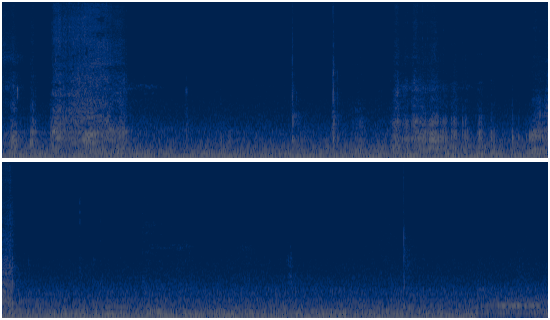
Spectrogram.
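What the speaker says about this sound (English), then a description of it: "And I'm going to gently zip back up the case." A Game Traveler travel case for the Nintendo Switch is zipped shut in a few slow, close, rasping pulls over a steady low background rumble, then handling rustles follow.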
